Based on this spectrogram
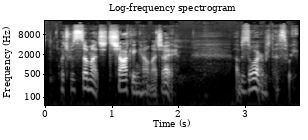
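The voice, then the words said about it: Slightly scratchy voice. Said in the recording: “My voice is a little scratchy today from women's marching.”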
